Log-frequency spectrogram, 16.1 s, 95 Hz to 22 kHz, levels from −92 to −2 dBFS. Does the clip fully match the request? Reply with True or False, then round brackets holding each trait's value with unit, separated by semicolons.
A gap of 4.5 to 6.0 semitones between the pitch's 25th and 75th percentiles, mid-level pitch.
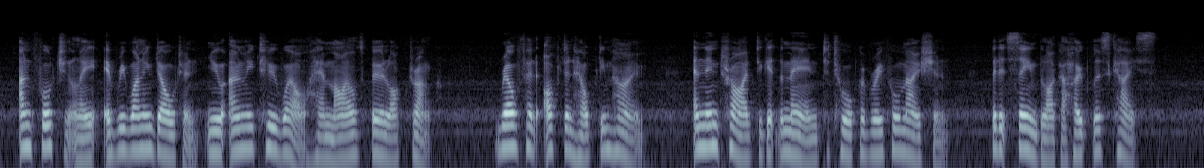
False (3.9 semitones; 155 Hz)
